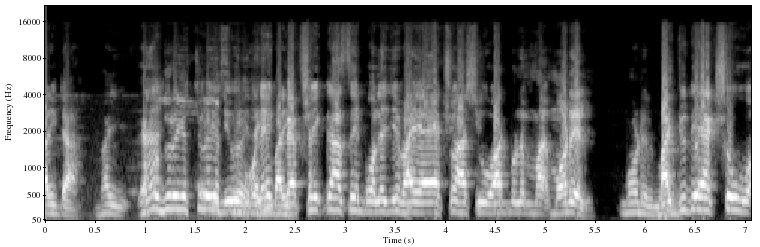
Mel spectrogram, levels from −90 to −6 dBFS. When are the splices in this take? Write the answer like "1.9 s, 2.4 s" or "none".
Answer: 2.4 s

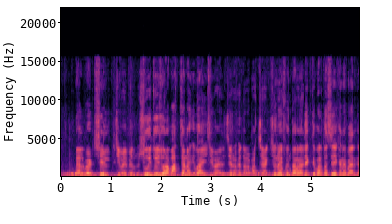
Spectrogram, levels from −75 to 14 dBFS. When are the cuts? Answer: 4.8 s

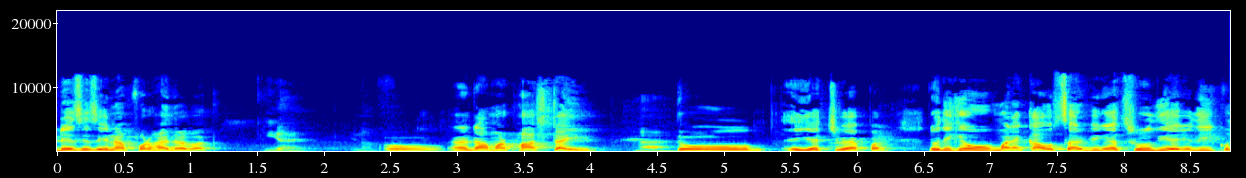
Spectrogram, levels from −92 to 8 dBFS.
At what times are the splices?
2.9 s

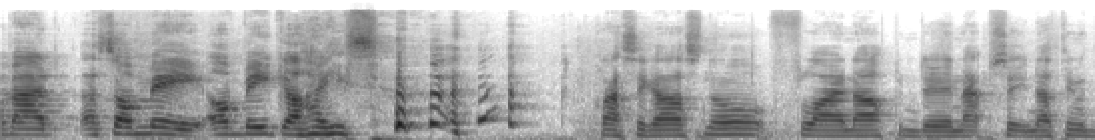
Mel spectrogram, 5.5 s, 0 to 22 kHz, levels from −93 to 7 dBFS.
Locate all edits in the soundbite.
2.8 s

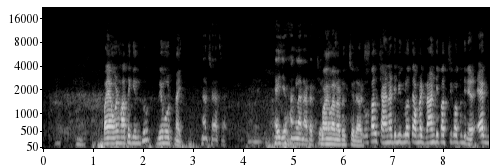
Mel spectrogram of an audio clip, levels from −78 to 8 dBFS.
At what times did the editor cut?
6.5 s

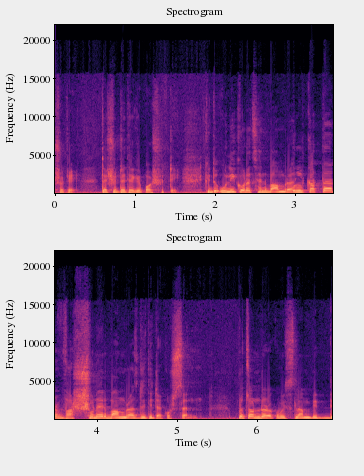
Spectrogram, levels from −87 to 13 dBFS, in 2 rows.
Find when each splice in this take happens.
3.0 s

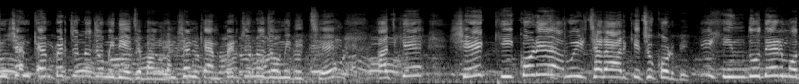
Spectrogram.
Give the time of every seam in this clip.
1.7 s, 5.6 s, 7.1 s

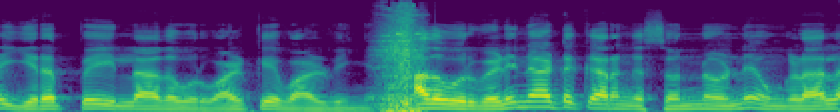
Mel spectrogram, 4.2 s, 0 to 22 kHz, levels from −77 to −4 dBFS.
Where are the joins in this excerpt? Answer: 2.0 s

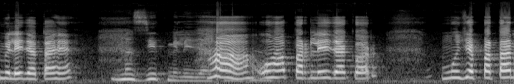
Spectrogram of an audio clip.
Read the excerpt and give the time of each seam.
none

